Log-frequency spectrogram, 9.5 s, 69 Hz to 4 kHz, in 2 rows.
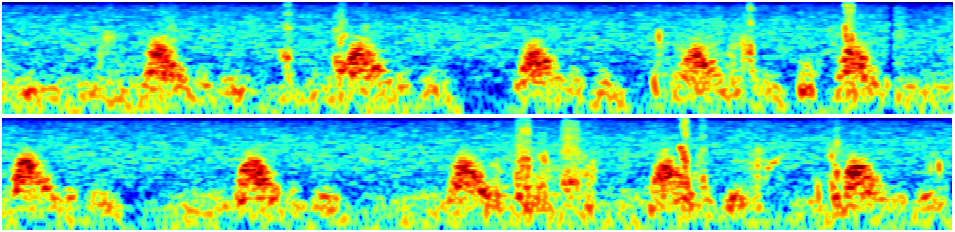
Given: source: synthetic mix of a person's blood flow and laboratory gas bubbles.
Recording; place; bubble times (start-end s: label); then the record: Doppler ultrasound of blood flow; subclavian vein
0.47-0.57 s: bubbles
0.77-0.91 s: bubbles
1.37-1.49 s: bubbles
1.61-1.76 s: bubbles
1.78-1.86 s: bubbles
3.22-3.83 s: bubbles
3.95-4.09 s: bubbles
4.17-4.35 s: bubbles
7.13-7.74 s: bubbles
8.03-8.29 s: bubbles
8.47-8.67 s: bubbles
8.81-8.99 s: bubbles
9.37-9.48 s: bubbles
From the record:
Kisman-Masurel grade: 232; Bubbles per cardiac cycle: several, 3 to 8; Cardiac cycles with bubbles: 50 to 99%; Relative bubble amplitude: moderate (0.250 to 0.450); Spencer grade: 3 (all of the cardiac periods contain showers or single bubble signals, but not dominating or overriding the cardiac motion signals); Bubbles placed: anywhere in the cardiac cycle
